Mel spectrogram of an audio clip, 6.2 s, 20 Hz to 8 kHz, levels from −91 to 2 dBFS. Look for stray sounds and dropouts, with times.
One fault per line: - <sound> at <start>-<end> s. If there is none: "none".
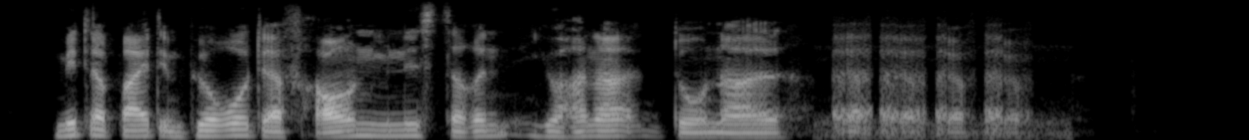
- laugh at 4.2-5.2 s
